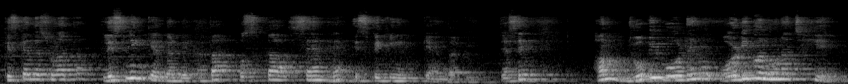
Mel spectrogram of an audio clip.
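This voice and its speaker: A man's voice: sits high, warm tone. A male teacher gives an exam-prep lecture, often asking a question and then answering it himself, and repeating his points. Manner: repetitive, asks and answers own questions. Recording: echoey room, far from mic.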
